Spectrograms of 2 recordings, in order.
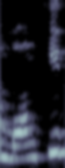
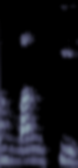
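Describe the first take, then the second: First: मंकी as "MONG-kee"; मंकी with an aw vowel; wrong pronunciation of मंकी. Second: मंकी as "MUNG-kee", lower and softer; मंकी rhyming with "chunky"; correct pronunciation of मंकी. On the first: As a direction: say मंकी with a round o, like donkey. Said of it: "यहाँ मंकी नहीं है". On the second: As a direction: say मंकी with a short uh. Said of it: "यहाँ मंकी है". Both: Shown as a demonstration.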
